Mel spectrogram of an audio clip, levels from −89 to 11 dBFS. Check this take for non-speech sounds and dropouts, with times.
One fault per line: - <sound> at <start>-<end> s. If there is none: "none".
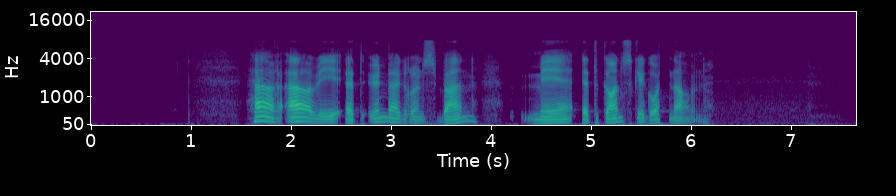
none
